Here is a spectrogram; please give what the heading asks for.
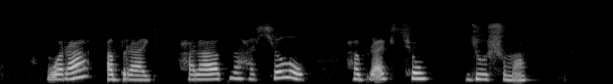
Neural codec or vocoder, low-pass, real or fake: none; 7.2 kHz; real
